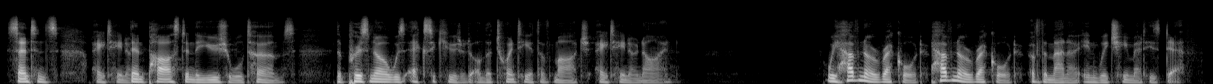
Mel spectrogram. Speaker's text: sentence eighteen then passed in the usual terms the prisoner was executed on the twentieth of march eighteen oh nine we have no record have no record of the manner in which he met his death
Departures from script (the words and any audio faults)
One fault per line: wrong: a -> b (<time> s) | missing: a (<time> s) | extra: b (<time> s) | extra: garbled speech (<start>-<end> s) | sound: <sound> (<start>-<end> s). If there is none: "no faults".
no faults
